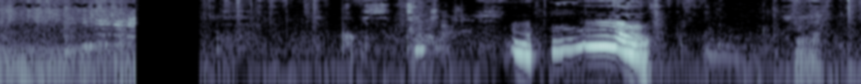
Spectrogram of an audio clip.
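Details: Dachshund, a pet sausage dog, giving two drawn-out tonal whines, the second long and arching up then down, after soft background chatter and a brief silent gap.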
